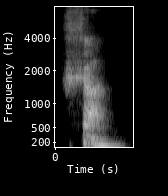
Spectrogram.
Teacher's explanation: मूर्धन्य सा, यानी मूर्धा से उत्पन्न हो, यानी जो ट वर्ग का स्थान है वह मूर्धा कहलाता है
